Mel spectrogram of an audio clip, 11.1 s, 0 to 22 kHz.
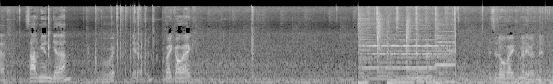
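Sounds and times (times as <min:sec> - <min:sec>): street traffic noise: 0:00.0 - 0:11.0
music with held chords and bass: 0:07.1 - 0:09.2.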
